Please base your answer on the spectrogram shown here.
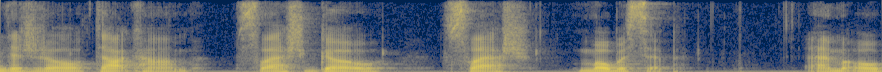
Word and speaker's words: Mobicip: settings as necessary you can learn more about mobile sip which is spelled mo B I see IP at defending digital calm slash go slash MOBA sip mo B I see IP and I hope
